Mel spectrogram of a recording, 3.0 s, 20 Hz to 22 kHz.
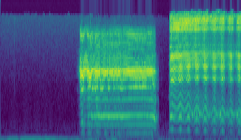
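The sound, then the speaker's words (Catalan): Rasquera white goats, a protected native breed, from a herd of about 200 grazing to keep down the undergrowth in the Baix Montseny, Vallès Oriental, bleat loudly: one long harmonic call followed after a brief pause by a second wavering, quavering bleat, with no talking over them. “Són exemplars de cabra blanca de Rasquera, que és una raça autòctona protegida.”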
